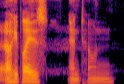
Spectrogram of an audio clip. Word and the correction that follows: Antoninus: Sorry. Antoninus. I was like, I know I've heard the name. Why am I saying it wrong?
